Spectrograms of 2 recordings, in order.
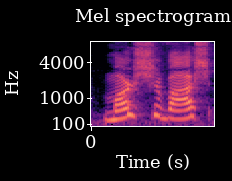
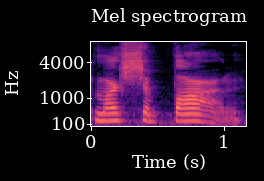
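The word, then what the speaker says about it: Marcheshvan: to include that um marshavash is sometimes shortened to just siobhan um i mispronounced the first one it's marshavan okay so it's sometimes shortened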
